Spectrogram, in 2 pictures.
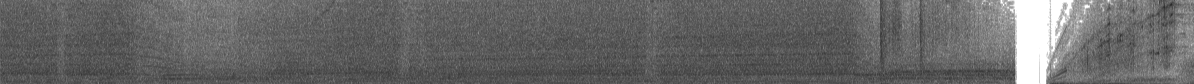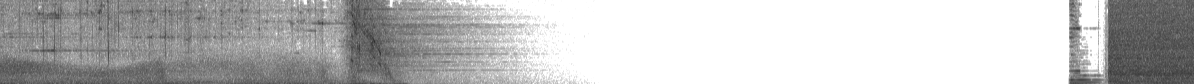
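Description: A racing car engine roars at high revs, rising and dropping in pitch as it shifts gears.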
